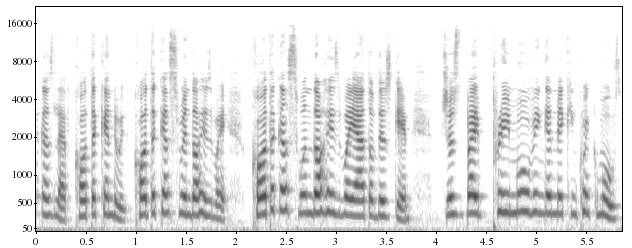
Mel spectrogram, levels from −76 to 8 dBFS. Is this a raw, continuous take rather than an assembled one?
yes; 0 cuts

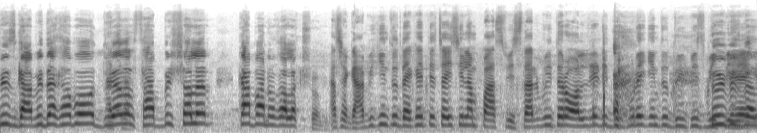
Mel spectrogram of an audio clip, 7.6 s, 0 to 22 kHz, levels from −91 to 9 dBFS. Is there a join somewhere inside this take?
no; 0 cuts

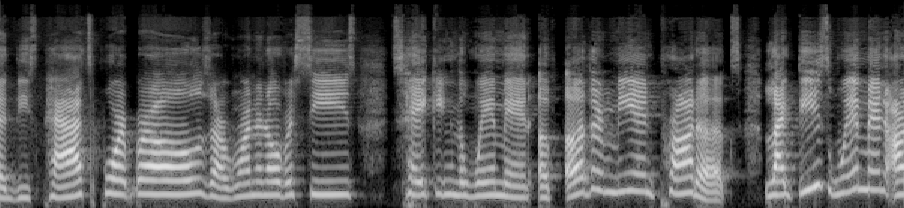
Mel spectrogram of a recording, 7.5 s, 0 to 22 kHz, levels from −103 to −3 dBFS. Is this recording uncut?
yes; 0 cuts

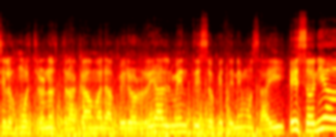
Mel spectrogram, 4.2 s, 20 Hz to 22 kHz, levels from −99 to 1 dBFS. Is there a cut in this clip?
no; 0 cuts

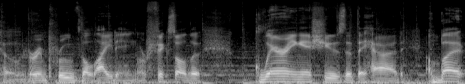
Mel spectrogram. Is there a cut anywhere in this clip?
no; 0 cuts

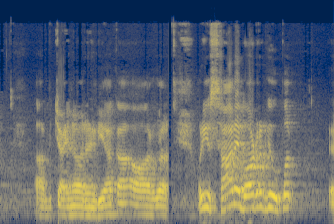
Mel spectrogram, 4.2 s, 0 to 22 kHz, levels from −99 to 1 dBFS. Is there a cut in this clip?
yes; 1 cut; at 2.2 s

